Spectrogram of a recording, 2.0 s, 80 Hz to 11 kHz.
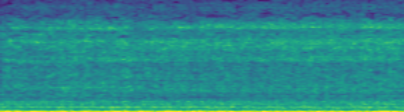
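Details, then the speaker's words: V8 after a failed cheap Summit Racing distributor, while adjusting timing: deep, steady, smooth idle with no misses or knocks; timing checked at about 20–25, slightly retarded. Normal idle. "Hello, look at that. Geez, that's really happy straight off the bat."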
